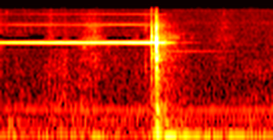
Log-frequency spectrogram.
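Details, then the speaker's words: Mobility scooter electromagnetic brake micro switch tested with a multimeter, switch in freewheel. One short, sharp high beep shows continuity; the micro switch closes properly. "doesn't matter which way you put it in and we've got continuity"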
